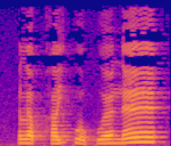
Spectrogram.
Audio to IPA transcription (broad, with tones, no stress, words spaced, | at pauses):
lɐ˨p̚hɐ˨˥jkʷɐ˨˩w kʷœː˧nɛː˥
